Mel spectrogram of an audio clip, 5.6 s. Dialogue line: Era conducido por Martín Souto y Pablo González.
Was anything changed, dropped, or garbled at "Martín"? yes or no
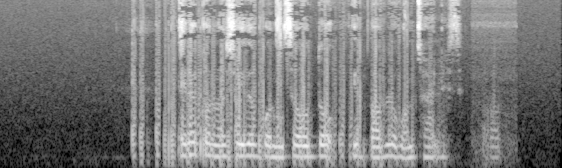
yes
